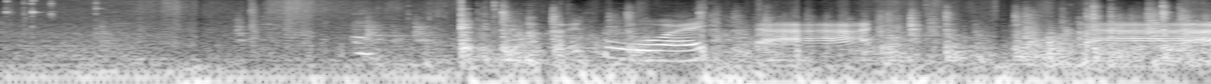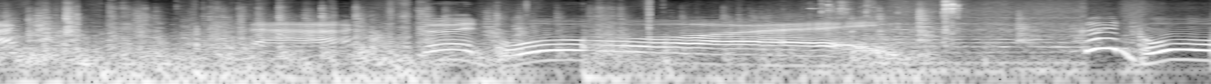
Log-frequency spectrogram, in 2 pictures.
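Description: A horse whinnying several times, wavering calls, the longest one near the end falling in pitch. Hooves knock on the trailer floor as it backs off, over a steady low rumble.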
